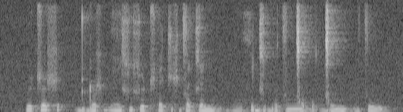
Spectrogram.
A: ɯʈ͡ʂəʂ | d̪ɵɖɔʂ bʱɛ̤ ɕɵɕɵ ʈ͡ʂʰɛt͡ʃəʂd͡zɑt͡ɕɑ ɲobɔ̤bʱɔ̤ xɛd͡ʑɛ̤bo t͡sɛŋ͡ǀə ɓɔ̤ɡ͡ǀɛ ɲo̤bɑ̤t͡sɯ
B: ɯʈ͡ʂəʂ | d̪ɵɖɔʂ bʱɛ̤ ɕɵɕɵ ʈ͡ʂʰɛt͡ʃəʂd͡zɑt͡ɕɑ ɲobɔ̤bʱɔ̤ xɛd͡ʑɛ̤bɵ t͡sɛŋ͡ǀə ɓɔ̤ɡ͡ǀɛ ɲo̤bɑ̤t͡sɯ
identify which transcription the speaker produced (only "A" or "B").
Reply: A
